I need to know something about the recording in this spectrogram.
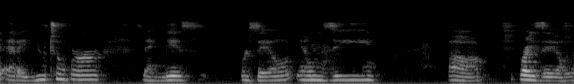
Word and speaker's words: Brazell: And this was, I was looking at a YouTuber named Mzbrazell, Brazell is the way she pronounced it, I believe, Brazell.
